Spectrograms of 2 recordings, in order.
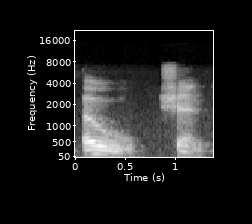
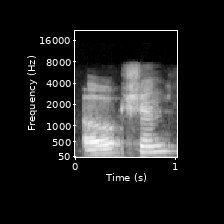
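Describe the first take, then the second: First: OCEAN with a drawn-out O closing into oo; gliding English O. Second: OCEAN with a pure O, no glide to oo; plain O, unglided. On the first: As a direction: stretch the first vowel of OCEAN, rounding toward W, slowly. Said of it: "because the sound is not ocean". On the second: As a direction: say OCEAN with a single flat-vowel O that stops short of W. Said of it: "the sound is not". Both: Shown as a demonstration.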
